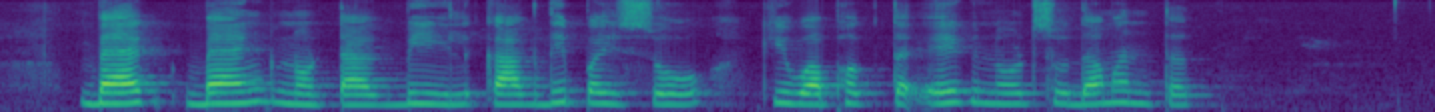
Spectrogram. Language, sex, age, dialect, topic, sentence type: Marathi, female, 18-24, Southern Konkan, banking, statement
